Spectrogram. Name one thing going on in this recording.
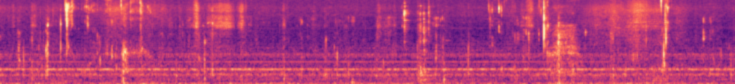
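A fork clinks and scrapes against a plate.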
